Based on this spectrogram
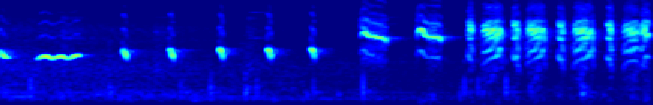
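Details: Young greater green leafbird learning its song: a wavering whistle, then spaced single whistled notes, breaking into loud, high, buzzy chirped phrases repeated quickly.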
